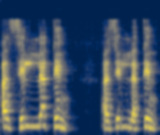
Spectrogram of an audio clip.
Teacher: ता दो ज़ेर, तिन पे पूरा इजहार हल्की, क्योंकि आगे आइन है, आइन हरफ हल्की है।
